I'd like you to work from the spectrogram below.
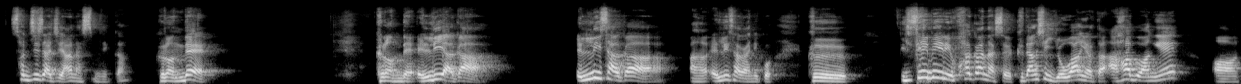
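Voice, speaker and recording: A church pastor delivering a sermon in an animated voice that swings up and down in pitch. The preacher speaks emphatically, retells scripture stories in a chatty way and keeps turning to the congregation with rhetorical questions. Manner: self-deprecating asides.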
